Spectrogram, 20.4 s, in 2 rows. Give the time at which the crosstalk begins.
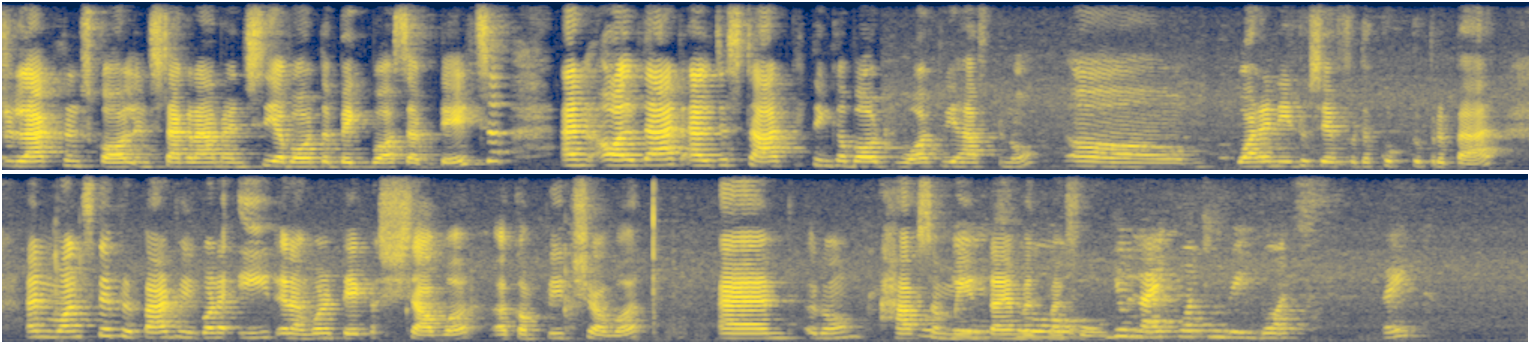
16.3 s

